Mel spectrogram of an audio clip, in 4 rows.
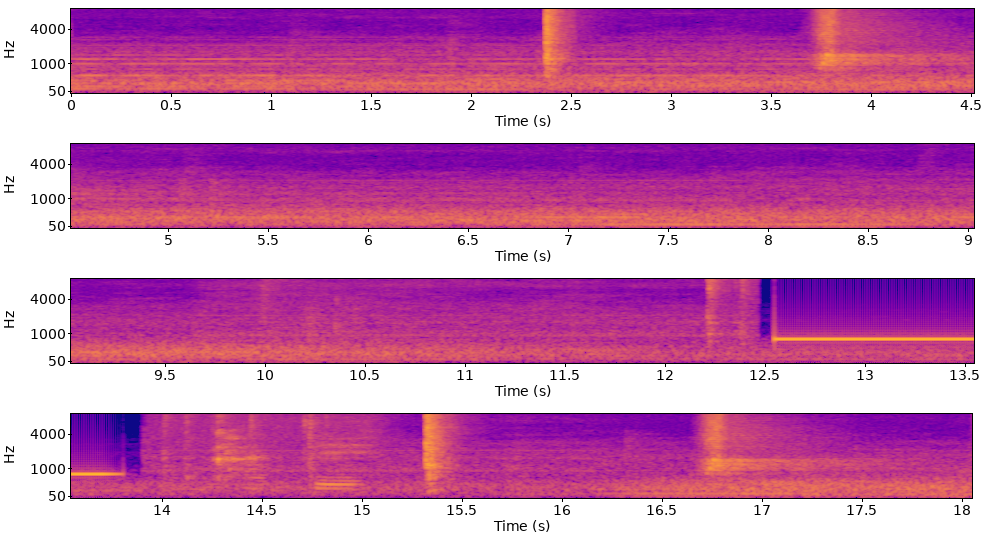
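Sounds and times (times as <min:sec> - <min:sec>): low rumbling drone: 0:00.0 - 0:18.0
loud electronic beep: 0:12.6 - 0:13.8.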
